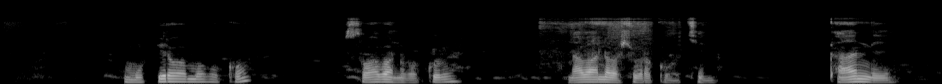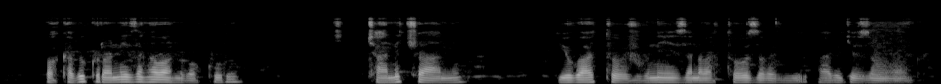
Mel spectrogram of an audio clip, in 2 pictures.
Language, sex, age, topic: Kinyarwanda, male, 25-35, government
